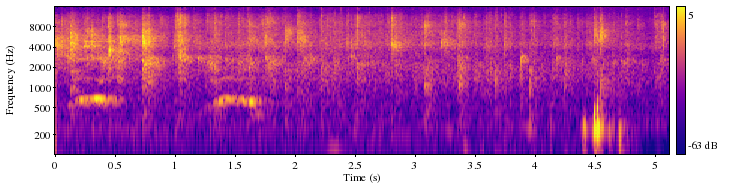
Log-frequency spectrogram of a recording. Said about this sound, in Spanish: Gracias por eso vamos a, sí, aplauso fuerte, aplauso fuerte, en lo que yo tomo agua también.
